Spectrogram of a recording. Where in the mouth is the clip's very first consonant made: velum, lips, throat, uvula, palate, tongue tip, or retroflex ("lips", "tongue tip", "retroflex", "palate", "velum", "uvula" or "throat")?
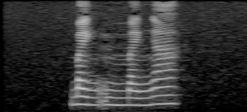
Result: lips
